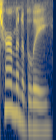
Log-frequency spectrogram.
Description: Prononciation du mot terminably en anglais (fichier audio)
